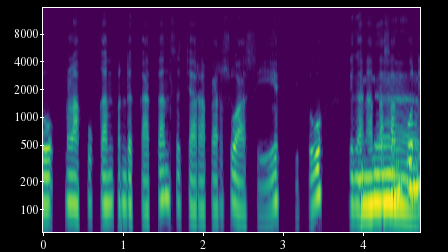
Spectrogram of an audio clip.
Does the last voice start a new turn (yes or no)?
no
